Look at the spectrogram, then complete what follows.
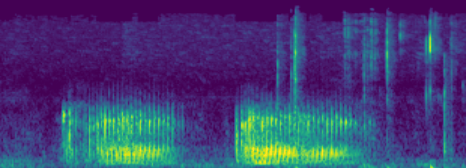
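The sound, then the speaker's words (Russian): The cat Dremota purrs in two long, rumbling bursts, each swelling and fading with its breath, followed by a few soft clicks and shuffles. “Кот Дремота запел свою песенку.”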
